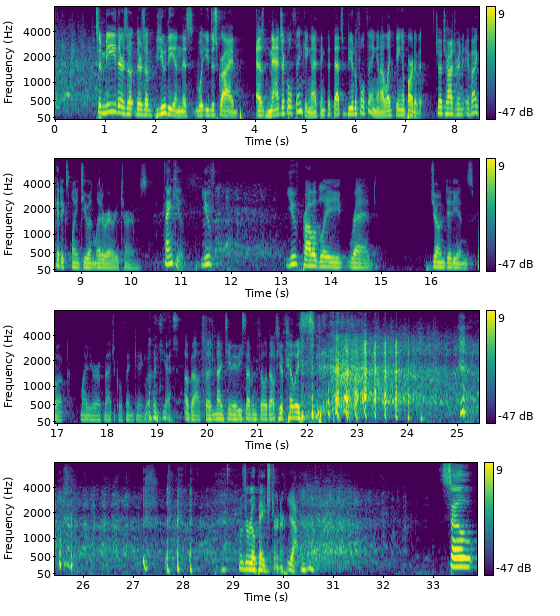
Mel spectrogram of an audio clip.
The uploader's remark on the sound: This week’s episode was recorded live in front of an audience at the Gothic Theatre in Denver!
